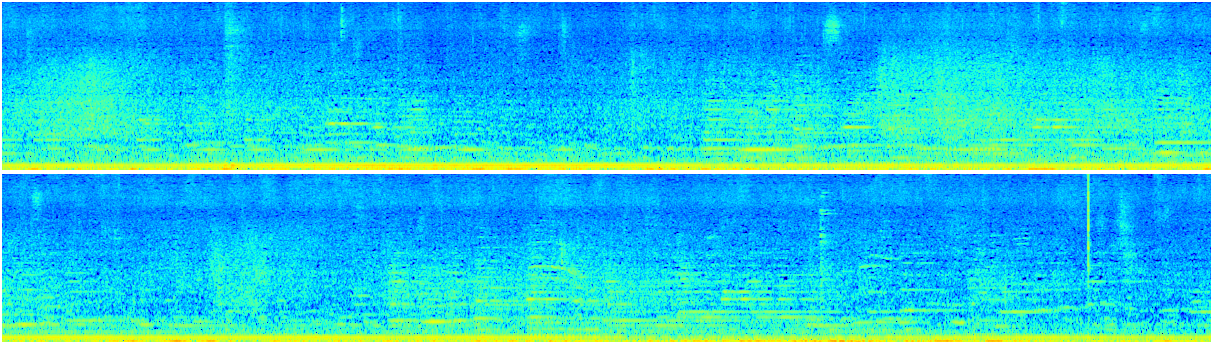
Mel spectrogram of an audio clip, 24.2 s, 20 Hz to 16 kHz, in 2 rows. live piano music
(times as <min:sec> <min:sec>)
0:06.4 0:24.1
